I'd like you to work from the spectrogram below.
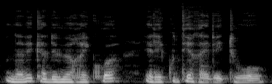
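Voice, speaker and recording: A man reading a nineteenth-century short story aloud in a measured storytelling manner. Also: on the low side, dark tone, husky. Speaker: audiobook reader. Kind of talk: scripted literary narration.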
